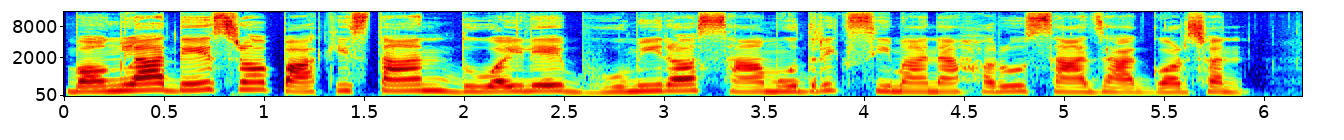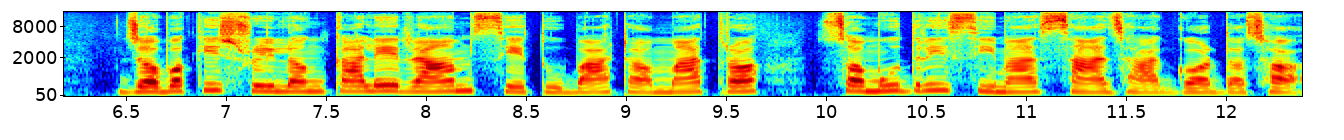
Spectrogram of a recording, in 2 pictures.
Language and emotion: Nepali, neutral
